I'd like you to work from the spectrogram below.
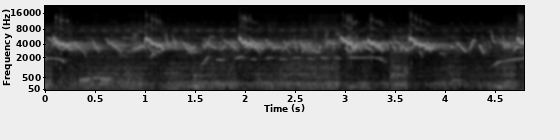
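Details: Clear, loud 'ciak ciak' calls of lemon-bellied white-eye serving as a lure to provoke replies: bursts of high, scratchy twitter about once a second, accompanied by a sustained level whistle that starts and stops between bursts.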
